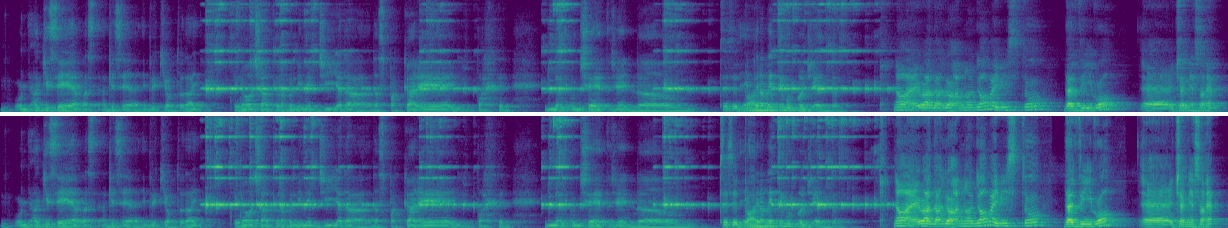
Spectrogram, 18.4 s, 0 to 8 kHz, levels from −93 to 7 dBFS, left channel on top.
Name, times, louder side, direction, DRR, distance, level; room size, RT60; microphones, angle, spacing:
voice 1, 0.0-3.2 3.5-10.4 11.1-12.6, equal, 5° left, 0.7 m, -31 dB
sound 1, 3.0-5.7 6.2-7.4 8.1-8.8 9.8-11.0 11.6-13.6, right 4 dB, 25° right, 1.2 m, -27 dB
voice 2, 10.8-11.5 13.2-18.2, right 5 dB, 75° right, 0.4 m, -22 dB
6.5 x 4.5 x 5.2 m
head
